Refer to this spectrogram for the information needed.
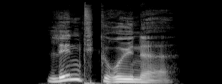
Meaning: inflection of lindgrün: 1. strong/mixed nominative/accusative feminine singular 2. strong nominative/accusative plural 3. weak nominative all-gender singular
- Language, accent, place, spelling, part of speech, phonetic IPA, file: German, Germany, Berlin, lindgrüne, adjective, [ˈlɪntˌɡʁyːnə], De-lindgrüne.ogg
